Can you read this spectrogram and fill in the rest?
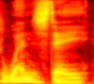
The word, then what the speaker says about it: Wednesday: کلمه بعدی Wednesday. دی تلفظ نمیشه دقت داشته باشید. Silent letter هست. Wednesday.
